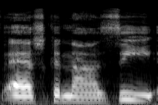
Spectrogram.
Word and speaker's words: Ashkenaz: From postbiblical Hebrew, Ashkenazim, plural of Ashkanazi, equivalent to Ashenaz, right?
